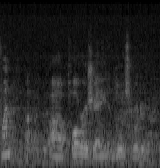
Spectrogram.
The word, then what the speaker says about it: Roederer: Oh, no, the Louis Roederer, or the Rodier, I think, as the French would say.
